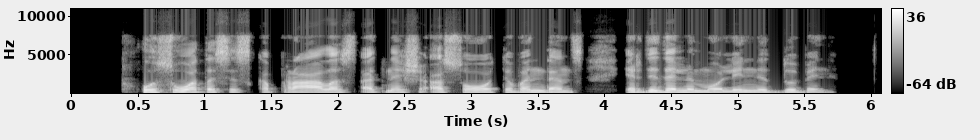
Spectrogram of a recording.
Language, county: Lithuanian, Vilnius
